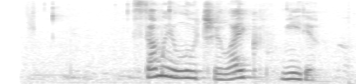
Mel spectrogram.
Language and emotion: Russian, positive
